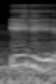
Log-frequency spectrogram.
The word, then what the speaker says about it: EDI: are you named Edie Edie is the phonetic pronunciation of EDI that is an acronym for enhanced defense intelligence are you getting along with Joker mr.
